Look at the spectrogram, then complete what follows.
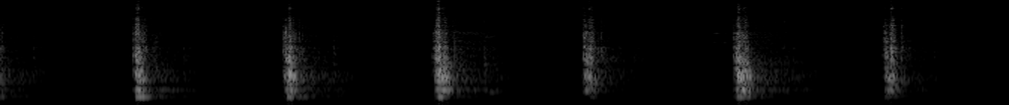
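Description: Countdown timer sound effect: a sharp clock-like tick once a second, each with a short ring, seven in all.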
